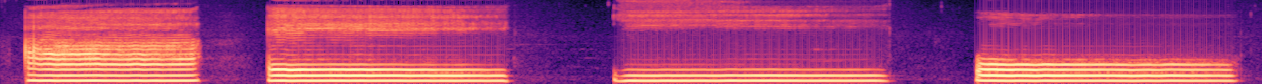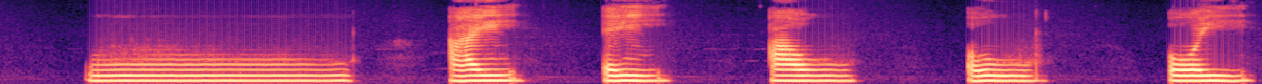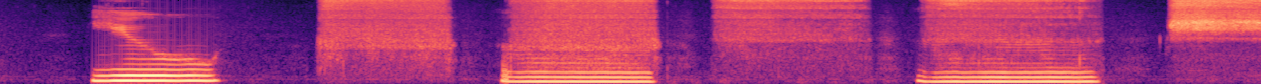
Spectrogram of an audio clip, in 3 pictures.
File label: vowel overtones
